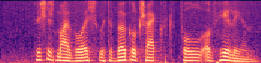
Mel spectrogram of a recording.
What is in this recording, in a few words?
helium speech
